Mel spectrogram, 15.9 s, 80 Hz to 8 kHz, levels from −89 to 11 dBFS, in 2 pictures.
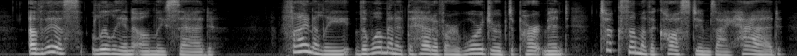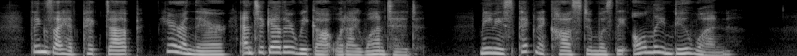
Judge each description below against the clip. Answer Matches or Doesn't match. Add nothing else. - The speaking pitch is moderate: Doesn't match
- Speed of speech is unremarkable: Matches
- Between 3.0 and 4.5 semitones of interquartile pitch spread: Doesn't match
